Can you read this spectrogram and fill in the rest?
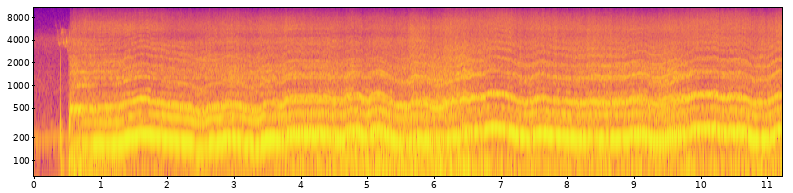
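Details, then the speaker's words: Quad with T-Motor F80 2500kv motors (owner says one bearing is bad), motor timing set to high, regular PIDs: motor whine wavers in pitch while hovering. Oscillation is much less but still present; motor heat moderate and even, 15.3 V after 2:29 run. "I don't think there's any one motor that's more warm than any other in the others it's a lot less oscillation this time I wouldn't say there was none"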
